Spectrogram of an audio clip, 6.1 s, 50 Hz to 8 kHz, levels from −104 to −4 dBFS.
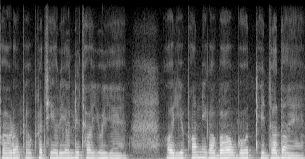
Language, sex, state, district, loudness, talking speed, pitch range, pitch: Hindi, male, Rajasthan, Bikaner, -18 LUFS, 165 wpm, 125-130 Hz, 125 Hz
